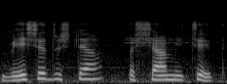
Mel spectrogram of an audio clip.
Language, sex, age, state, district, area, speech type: Sanskrit, female, 60+, Maharashtra, Nagpur, urban, spontaneous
